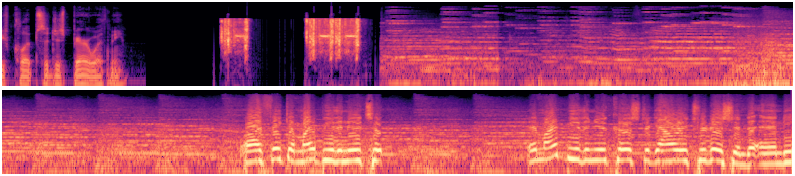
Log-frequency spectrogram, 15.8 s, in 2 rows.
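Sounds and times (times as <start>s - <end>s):
speech: 0.0s - 1.3s, 10.3s - 11.9s, 13.2s - 15.8s
carousel music at an amusement park: 3.8s - 15.8s.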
